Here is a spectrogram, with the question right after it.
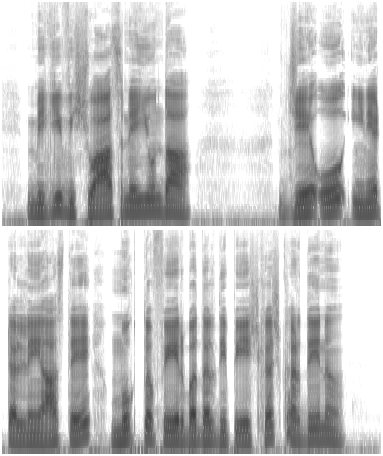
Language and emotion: Dogri, surprised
